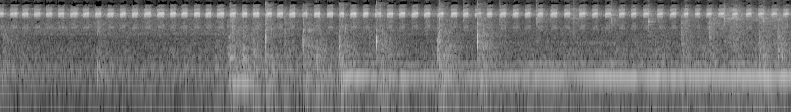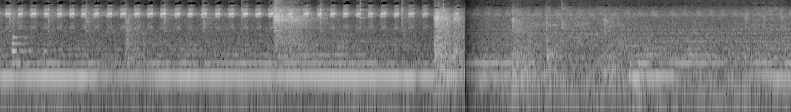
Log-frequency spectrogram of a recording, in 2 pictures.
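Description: Metal clanks and knocks now and then.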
